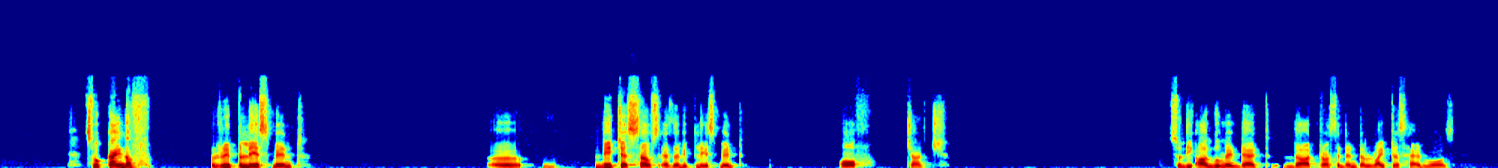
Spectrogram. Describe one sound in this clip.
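A young man lectures calmly over an online call, pausing between phrases.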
